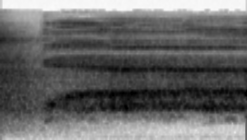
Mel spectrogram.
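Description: A long, high-pitched scream from an animated character in the trailer, held on one note, starting about half a second in.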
